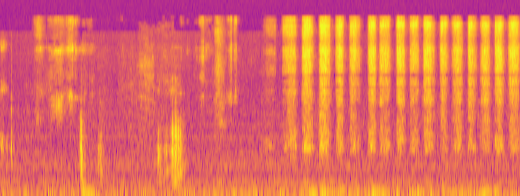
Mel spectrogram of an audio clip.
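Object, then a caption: Wooden coloured pencil on thin paper page. A wooden coloured pencil scratches across the thin paper page of an open colouring book lying flat, while the other hand's fingertips hold the page still. A few scattered rubs and scrapes come first, then the pencil settles into a rapid, even run of back-and-forth strokes. Each stroke gives a dry, bright rasp over a faint low hum.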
